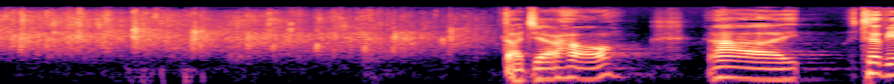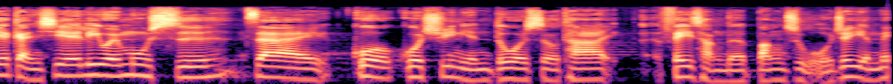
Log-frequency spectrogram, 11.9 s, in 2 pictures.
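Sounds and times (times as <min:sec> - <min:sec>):
audience applause welcoming a speaker: 0:00.0 - 0:03.5
speech: 0:03.4 - 0:04.2, 0:04.8 - 0:11.9.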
